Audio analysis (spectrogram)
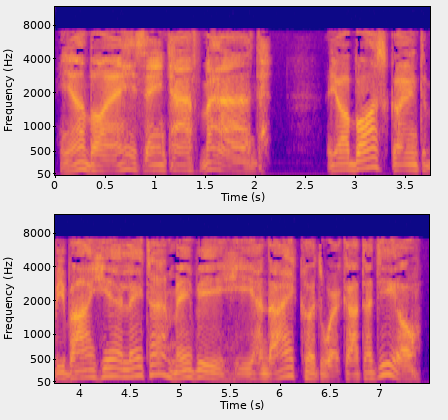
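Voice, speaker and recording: A man's voice: mid-range voice, animated, slow pace, fairly bright tone, no echo, muffled recording. A man voicing a shrewd female alien barkeep in a sci-fi audiobook, slangy and wheedling. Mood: sly, wheedling.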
